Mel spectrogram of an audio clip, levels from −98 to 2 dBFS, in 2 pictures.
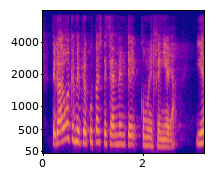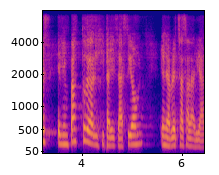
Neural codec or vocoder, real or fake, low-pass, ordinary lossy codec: codec, 32 kHz, 1.9 kbps, SNAC; fake; 7.2 kHz; none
